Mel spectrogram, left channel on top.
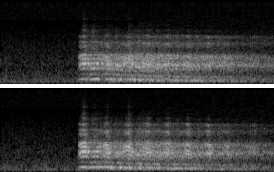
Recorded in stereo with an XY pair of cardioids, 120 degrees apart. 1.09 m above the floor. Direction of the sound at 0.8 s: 25° right.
